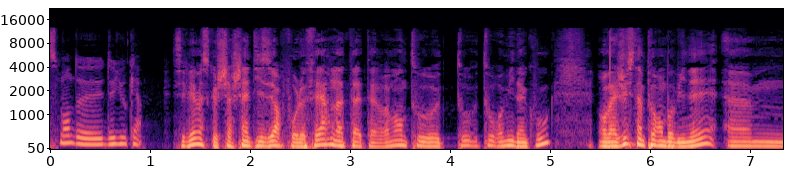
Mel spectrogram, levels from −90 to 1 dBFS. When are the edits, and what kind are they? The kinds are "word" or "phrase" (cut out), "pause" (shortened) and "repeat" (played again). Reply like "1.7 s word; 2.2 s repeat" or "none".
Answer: 1.1 s pause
